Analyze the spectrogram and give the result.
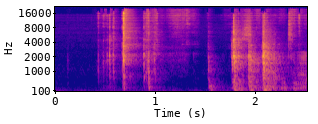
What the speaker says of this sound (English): Just cut into my box a little bit.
